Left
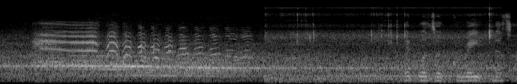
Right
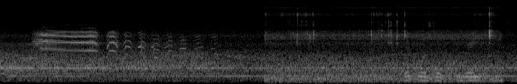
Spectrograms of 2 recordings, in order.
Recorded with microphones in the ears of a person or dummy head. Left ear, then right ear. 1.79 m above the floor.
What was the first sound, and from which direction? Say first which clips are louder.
Laughter: left 11 dB; 45° left (ahead or behind).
